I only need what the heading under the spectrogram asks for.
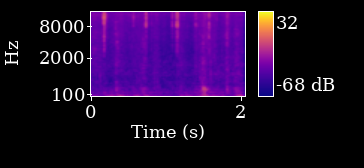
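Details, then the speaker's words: Kia Spectra gear shift linkage after the dry bushings under the car were lubricated: soft clicks and light clunks as the lever moves, with no squeak. "не скрипит работает"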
